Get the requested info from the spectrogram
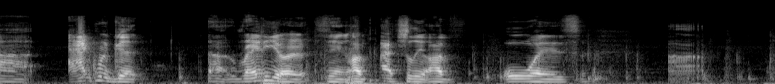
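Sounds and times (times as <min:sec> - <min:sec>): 
speech: 0:00.0 - 0:01.5, 0:02.1 - 0:06.1
chair squeaking and creaking: 0:01.7 - 0:07.7.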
